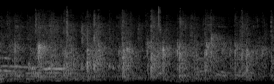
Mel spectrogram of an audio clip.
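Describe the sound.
Applause from an audience fills the whole stretch, a dense, steady crackle of many hands clapping together at moderate loudness, with a few voices mixed in underneath.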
